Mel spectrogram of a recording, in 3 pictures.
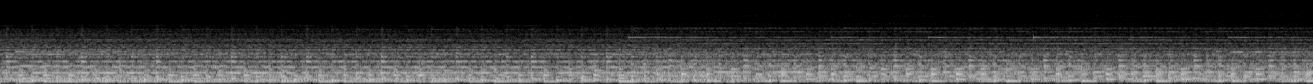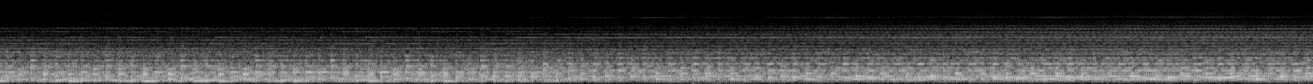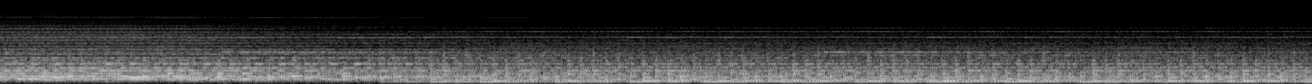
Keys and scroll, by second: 2.1 ctrl+j.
